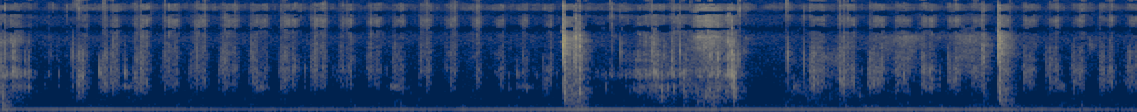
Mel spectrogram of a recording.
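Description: Small rabbit feeding from a plastic bottle cap: a fast, faint run of tiny nibbling clicks and scrapes, with two sharper clicks, one about four seconds in and one near the end.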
